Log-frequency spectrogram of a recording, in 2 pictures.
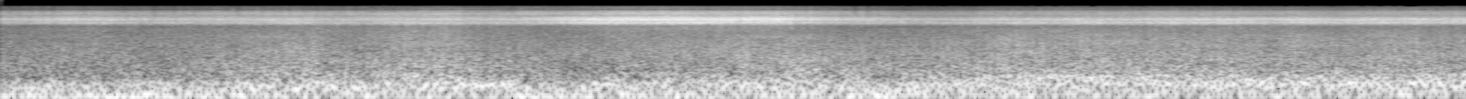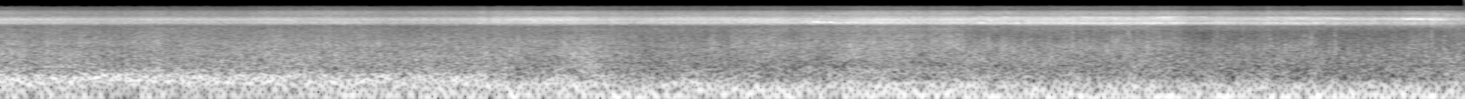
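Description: Strong wind roars and buffets loudly past the microphone.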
